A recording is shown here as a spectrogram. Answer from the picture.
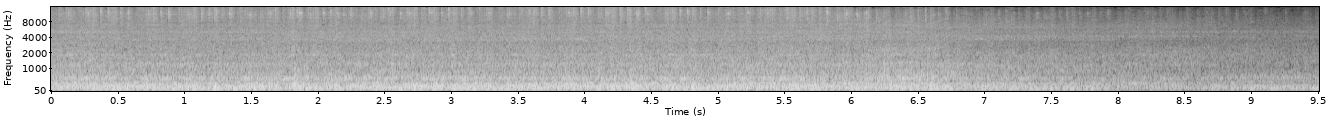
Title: Weird ticking noise '03 Cobra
